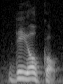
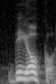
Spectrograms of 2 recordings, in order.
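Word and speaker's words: διώκω: muy interesante también en griego es la palabra dioco dioco se pronuncia o se deletrea de i o K o dioco esa palabra significa perseguir Ah significa casar como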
